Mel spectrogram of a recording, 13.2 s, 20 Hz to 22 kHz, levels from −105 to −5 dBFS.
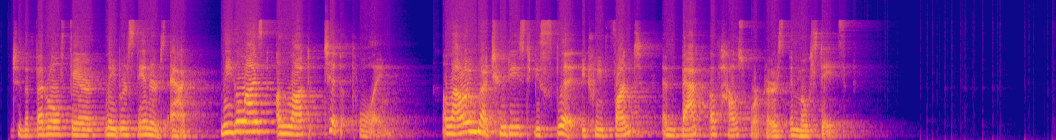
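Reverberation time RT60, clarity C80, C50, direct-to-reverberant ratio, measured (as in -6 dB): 1.0 s, 13.0 dB, 11.0 dB, 8.0 dB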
